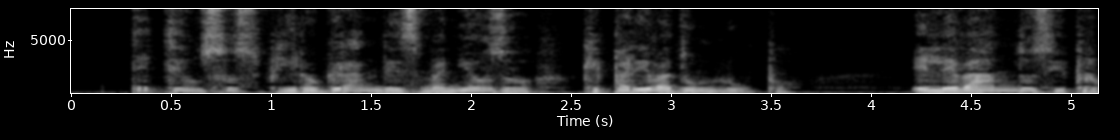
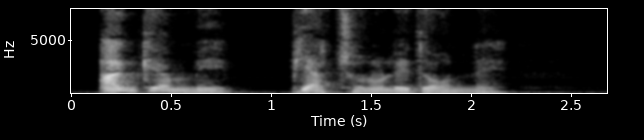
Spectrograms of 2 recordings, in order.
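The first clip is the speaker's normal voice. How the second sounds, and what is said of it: Triumphant, menacing declaration. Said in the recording (Italian): “in accento di trionfo e di minaccia, come sfidasse all'ultimo sangue chiunque ardiva a contestare la sua parola”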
